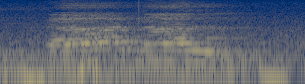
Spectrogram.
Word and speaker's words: colonel: C-O-L-O-N-E-L. If you look at this word, it is colonel. But it is the word is the pronounce is that canal. It's pronounced canal.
